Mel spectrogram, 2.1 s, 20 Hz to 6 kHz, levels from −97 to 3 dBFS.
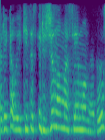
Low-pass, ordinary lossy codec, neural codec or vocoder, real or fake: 5.4 kHz; MP3, 32 kbps; none; real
